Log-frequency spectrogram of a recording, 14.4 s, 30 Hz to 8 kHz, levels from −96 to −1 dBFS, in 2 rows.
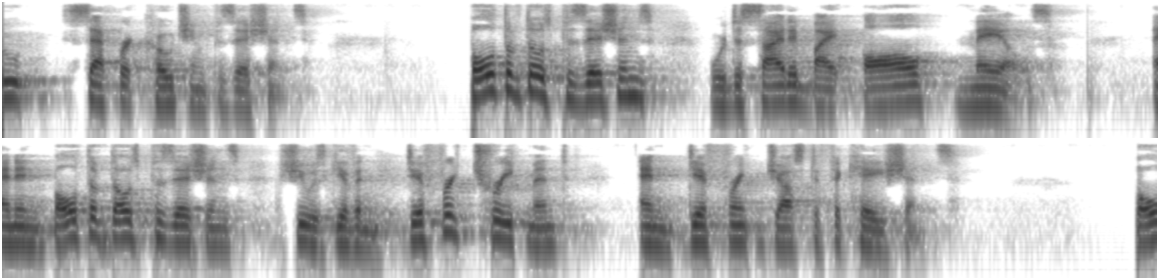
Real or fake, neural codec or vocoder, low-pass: fake; codec, 16 kHz in and 24 kHz out, 1 kbps, XY-Tokenizer; 7.2 kHz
